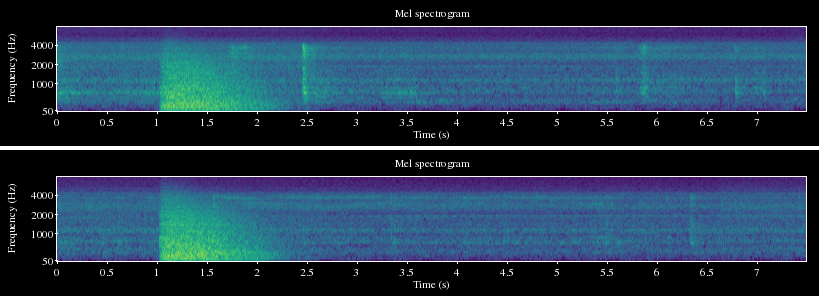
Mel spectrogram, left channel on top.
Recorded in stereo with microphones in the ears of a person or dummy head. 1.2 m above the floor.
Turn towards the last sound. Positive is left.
turn(degrees=-80)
